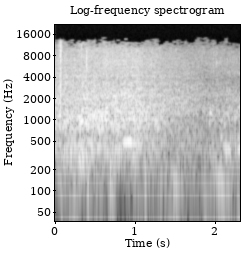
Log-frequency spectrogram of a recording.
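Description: Small waves washing onto a sandy beach in shallow water, a steady surf noise that eases slightly toward the end.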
